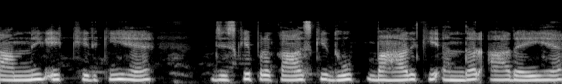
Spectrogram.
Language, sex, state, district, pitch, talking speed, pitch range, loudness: Hindi, female, Uttar Pradesh, Budaun, 215 Hz, 150 wpm, 205-230 Hz, -14 LUFS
